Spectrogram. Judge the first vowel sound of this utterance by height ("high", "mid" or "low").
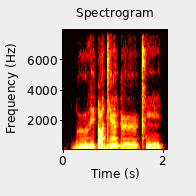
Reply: high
